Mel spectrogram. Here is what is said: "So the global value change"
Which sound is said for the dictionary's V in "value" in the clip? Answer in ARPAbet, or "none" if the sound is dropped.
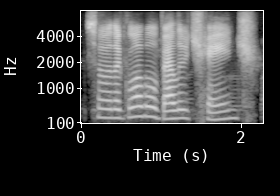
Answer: V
